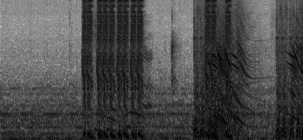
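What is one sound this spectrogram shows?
A rifle fires rapid bursts of shots up close.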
